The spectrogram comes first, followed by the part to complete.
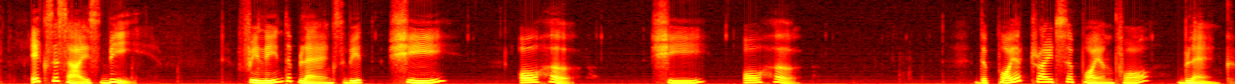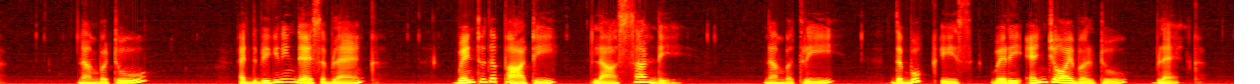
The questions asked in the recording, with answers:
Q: The poet writes a poem for blank.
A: The poet writes a poem for her.

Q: The book is very enjoyable to blank.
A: The book is very enjoyable to her.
